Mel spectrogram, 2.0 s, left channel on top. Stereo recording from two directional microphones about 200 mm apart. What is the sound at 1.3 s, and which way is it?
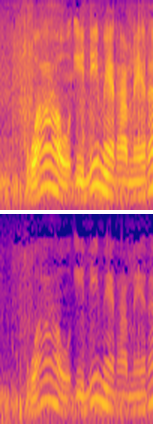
Speech, 10° left (ahead or behind).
